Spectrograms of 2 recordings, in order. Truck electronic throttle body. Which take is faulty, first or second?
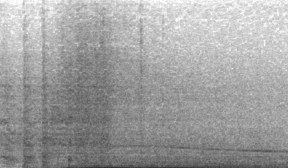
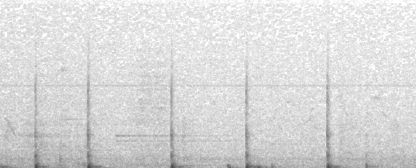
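second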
